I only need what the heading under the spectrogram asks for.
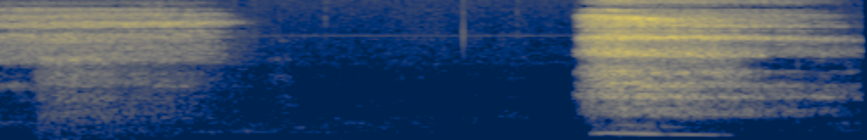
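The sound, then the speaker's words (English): Two long, breathy rushes of air make up a deep breath, each a soft sustained hiss separated by a short quiet pause, with no talking. “Okay, in a moment, let's take a deep breath.”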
